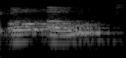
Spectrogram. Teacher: ओ औ कंठ और ओष्ठ से उच्चारित होते हैं।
